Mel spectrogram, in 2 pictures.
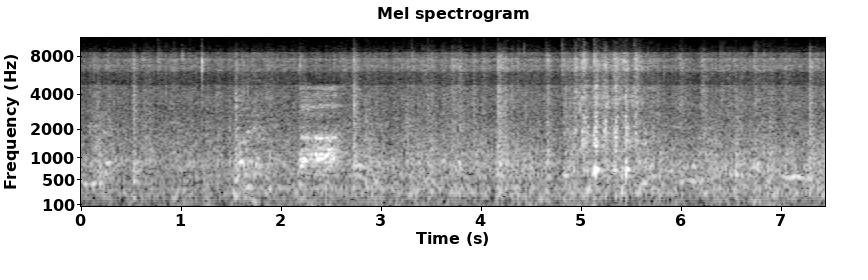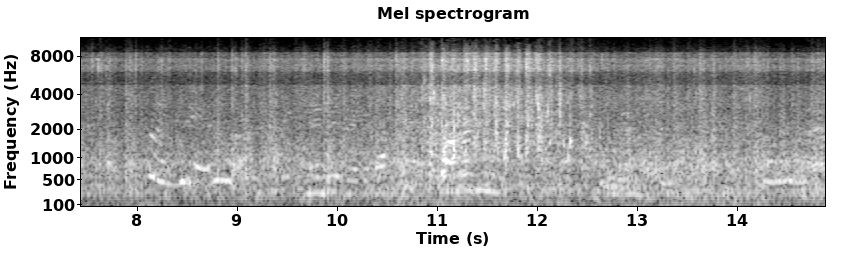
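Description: A hand squelching and sloshing through buttermilk in a clay pot while scooping out hand-churned butter, with two brief wet bursts, about five seconds in and again around eleven seconds. Birds cooing in the background.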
